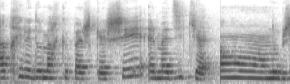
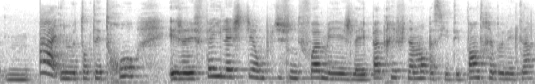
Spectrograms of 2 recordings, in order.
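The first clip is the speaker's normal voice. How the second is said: ordinary delivery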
